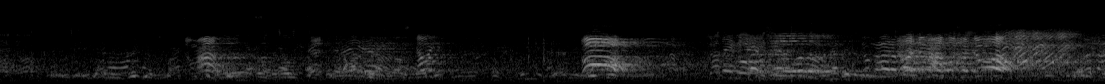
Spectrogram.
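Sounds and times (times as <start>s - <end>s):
voices shouting: 5.8s - 11.0s.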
